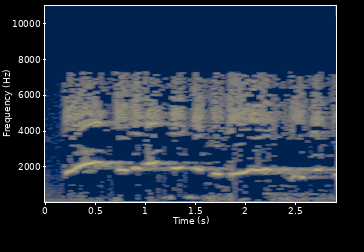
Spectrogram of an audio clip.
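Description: A person whistles a steady, wavering melody for about three seconds without pause, clear and fairly close, over a faint low rumble of background sound.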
